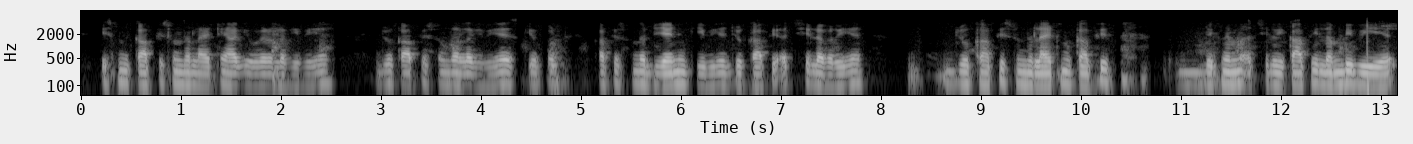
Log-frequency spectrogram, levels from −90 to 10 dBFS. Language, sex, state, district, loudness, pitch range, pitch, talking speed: Hindi, female, Bihar, Saharsa, -28 LUFS, 105-115 Hz, 110 Hz, 190 wpm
